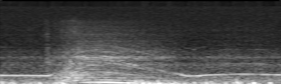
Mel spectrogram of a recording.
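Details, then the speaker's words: Engine started after an owner-reported bearing noise plus a battery light and dying, with the alternator suspected; it cranked weakly but runs smooth, revving evenly with no knocking or bearing growl and no charge light. "sounded weak but it cranked and Ren I don't hear anything loud it sounds real smooth"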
